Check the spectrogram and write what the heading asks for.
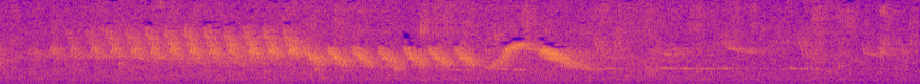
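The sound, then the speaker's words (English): Birds sing in the morning on a balcony: a rapid trilling phrase, then a swooping whistled note, with fainter calls, all over a steady low background rumble and hiss. No one speaks. “And almost on cue, I'm woken up by the bird concert on my balcony the next morning.”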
